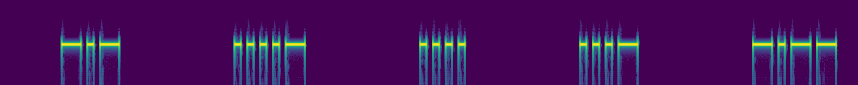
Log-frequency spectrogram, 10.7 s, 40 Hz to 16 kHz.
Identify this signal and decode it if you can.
Morse code, heard as a keyed tone, about 15 wpm, spaced as for 5 wpm, 700 Hz. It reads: K4HVY
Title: USA Call Signs - 5 Characters - 6x Character Spacing - 15wpm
